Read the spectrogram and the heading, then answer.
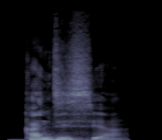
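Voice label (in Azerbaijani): "kondisiya", Azerbaijani; Orfoqrafiya Lüğəti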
